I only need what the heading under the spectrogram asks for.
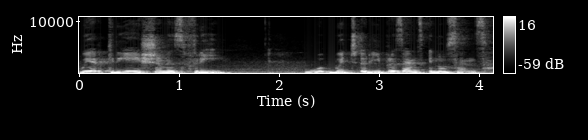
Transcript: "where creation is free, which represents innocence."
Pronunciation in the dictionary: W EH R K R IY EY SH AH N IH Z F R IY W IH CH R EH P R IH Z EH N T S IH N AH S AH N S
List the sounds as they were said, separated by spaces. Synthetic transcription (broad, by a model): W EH R K R IY EY SH AH N IH Z F R IY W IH CH R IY P R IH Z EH N T S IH N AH S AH N S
